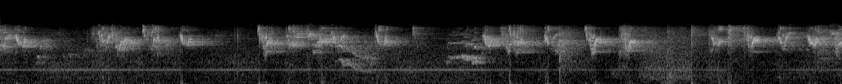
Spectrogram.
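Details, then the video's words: Busy, scratchy parrot chatter linked to breeding: rapid harsh notes, squeals and a few downward-sliding whistles tumbling together in dense runs, backed by a low steady hum. "bird's breeding sound"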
